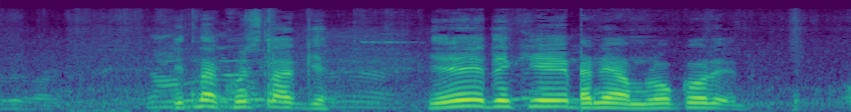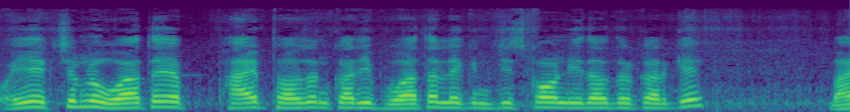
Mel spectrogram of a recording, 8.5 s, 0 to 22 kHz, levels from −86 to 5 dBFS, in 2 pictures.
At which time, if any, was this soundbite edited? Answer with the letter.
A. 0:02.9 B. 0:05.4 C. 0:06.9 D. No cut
A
